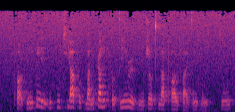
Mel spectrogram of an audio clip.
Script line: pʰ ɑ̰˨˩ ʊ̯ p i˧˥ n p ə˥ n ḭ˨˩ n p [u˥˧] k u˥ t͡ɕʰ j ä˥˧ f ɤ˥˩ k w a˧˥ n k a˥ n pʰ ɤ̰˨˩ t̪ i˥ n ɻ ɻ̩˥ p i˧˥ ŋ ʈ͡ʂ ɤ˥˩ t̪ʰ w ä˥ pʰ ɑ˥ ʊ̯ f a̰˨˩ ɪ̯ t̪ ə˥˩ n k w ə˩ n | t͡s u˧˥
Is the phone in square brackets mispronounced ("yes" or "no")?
yes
